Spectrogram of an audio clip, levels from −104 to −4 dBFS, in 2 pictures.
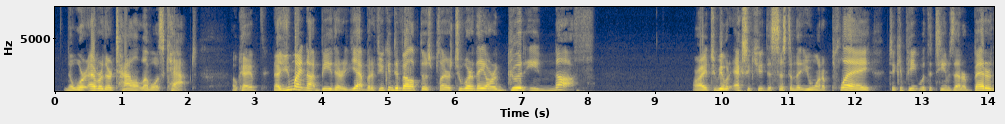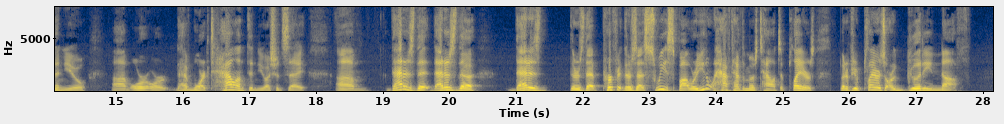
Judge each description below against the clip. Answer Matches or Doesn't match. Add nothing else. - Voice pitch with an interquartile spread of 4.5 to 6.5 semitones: Matches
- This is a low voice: Doesn't match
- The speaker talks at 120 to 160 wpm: Doesn't match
